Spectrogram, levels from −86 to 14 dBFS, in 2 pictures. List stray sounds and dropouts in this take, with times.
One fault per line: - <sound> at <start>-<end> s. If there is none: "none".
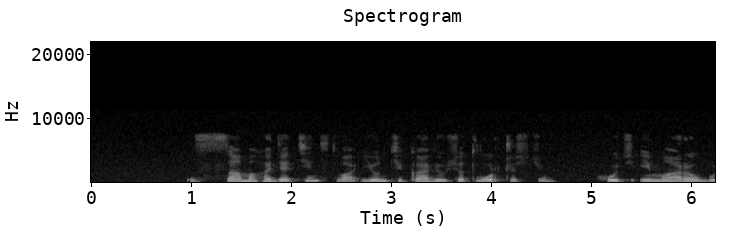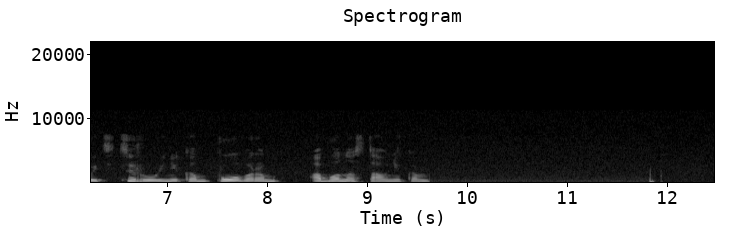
none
